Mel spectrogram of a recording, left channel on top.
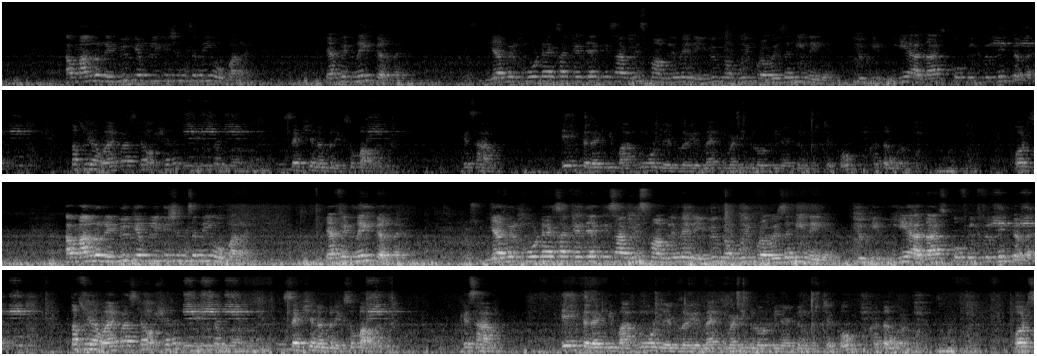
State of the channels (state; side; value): quieter; left; 16.0 dB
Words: अब मान लो रिव्यू की एप्लीकेशन से नहीं हो पा रहा है या फिर नहीं कर रहे हैं या फिर कोर्ट ऐसा कह दिया कि साहब इस मामले में रिव्यू का कोई प्रोविजन ही नहीं है क्योंकि ये आदेश को फुलफिल नहीं कर रहा है, तब फिर हमारे पास क्या ऑप्शन है? सेक्शन नंबर 152 के साहब एक तरह की बात और देख लो, ये मैथमेटिकल और रिलेटिव मिस्टेक को खत्म कर दो। और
